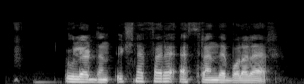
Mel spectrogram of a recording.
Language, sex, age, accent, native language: Uzbek, male, 18-24, Andijon, Uzbek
